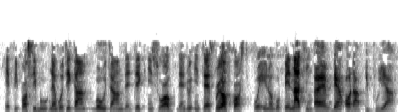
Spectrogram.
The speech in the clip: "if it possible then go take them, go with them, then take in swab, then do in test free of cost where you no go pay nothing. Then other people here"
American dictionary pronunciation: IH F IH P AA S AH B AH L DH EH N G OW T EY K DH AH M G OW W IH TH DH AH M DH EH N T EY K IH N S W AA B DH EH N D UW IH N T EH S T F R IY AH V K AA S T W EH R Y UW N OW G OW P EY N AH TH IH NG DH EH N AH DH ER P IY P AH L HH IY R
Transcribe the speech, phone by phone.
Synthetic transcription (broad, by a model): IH F IH P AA S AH B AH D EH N G OW T EY K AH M G OW W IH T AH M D EH N T EY K IH N S W AA B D EH N D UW IH N T EH S T F R IY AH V K AA S T W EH Y UW N OW G OW P EY N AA T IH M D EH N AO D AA P IY P AH L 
